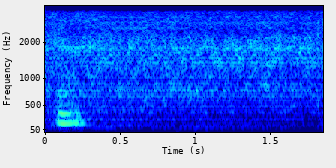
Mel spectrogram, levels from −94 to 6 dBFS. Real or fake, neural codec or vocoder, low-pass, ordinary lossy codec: fake; codec, 16 kHz, 4 kbps, X-Codec, HuBERT features, trained on LibriSpeech; 3.6 kHz; none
